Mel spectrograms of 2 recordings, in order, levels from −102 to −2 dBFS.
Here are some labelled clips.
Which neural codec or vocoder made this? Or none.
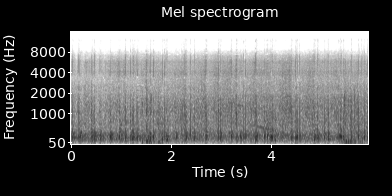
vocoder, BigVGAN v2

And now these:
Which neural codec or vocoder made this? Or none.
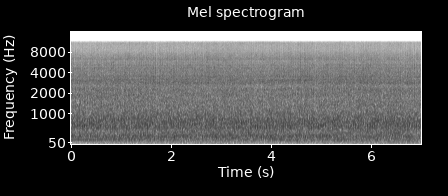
vocoder, BigVGAN v2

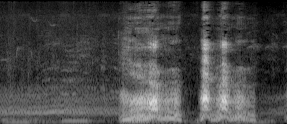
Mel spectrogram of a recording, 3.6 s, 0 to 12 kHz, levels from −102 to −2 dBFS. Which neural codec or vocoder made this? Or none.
none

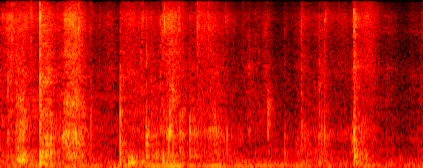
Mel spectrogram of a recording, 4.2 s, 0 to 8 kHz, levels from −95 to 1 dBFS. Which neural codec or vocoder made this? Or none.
vocoder, BigVGAN v2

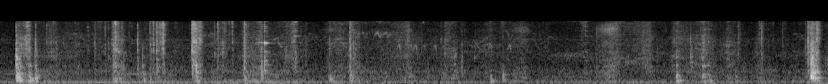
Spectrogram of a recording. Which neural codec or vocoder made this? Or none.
none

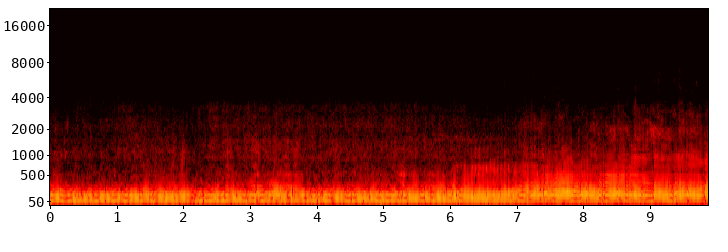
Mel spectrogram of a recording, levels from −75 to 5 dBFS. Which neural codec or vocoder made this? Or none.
vocoder, WaveNeXt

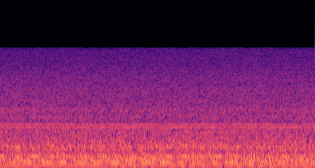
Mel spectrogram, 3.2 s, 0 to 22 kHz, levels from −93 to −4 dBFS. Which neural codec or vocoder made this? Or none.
none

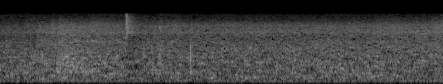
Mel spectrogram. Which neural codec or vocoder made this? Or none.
vocoder, BigVGAN v2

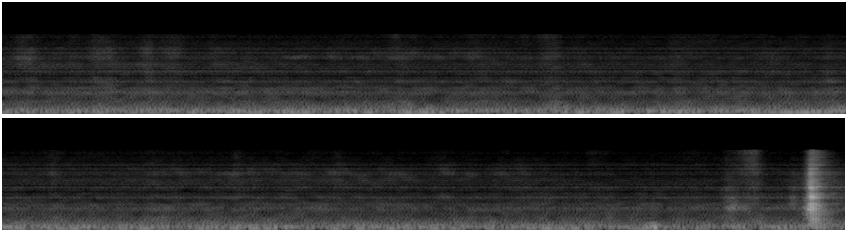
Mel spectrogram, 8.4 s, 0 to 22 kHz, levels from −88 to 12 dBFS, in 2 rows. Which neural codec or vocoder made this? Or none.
vocoder, Vocos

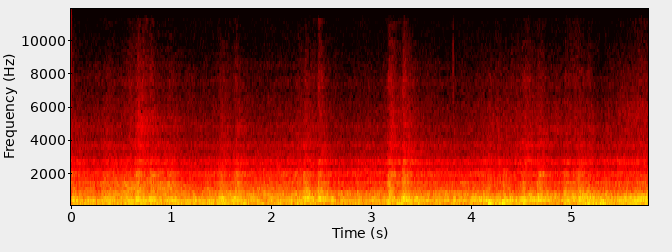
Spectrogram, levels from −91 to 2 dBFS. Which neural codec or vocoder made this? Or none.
none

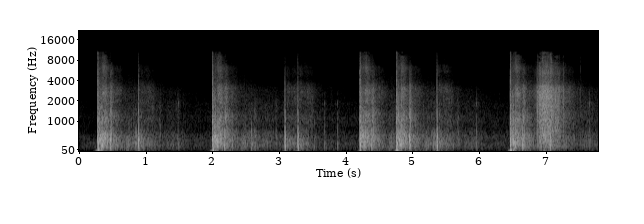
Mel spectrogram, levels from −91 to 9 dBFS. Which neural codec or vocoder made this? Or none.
none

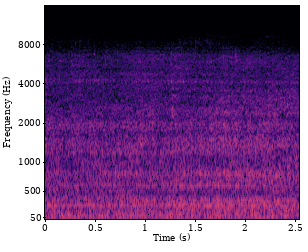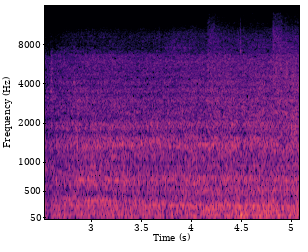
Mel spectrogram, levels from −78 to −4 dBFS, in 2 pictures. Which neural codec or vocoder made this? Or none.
vocoder, BigVGAN v2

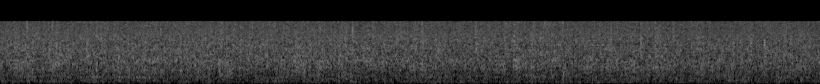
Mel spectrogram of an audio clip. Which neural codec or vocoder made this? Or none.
vocoder, HiFi-GAN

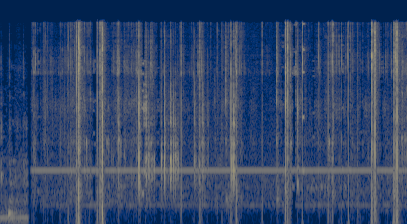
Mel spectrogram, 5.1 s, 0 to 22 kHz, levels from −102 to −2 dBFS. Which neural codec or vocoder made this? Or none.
none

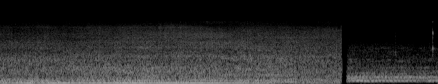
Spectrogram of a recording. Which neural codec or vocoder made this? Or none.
codec, DAC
